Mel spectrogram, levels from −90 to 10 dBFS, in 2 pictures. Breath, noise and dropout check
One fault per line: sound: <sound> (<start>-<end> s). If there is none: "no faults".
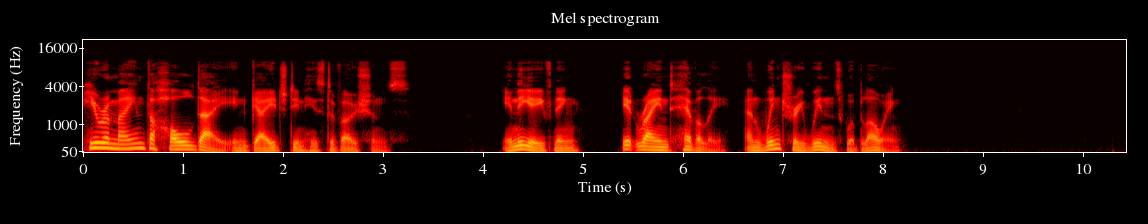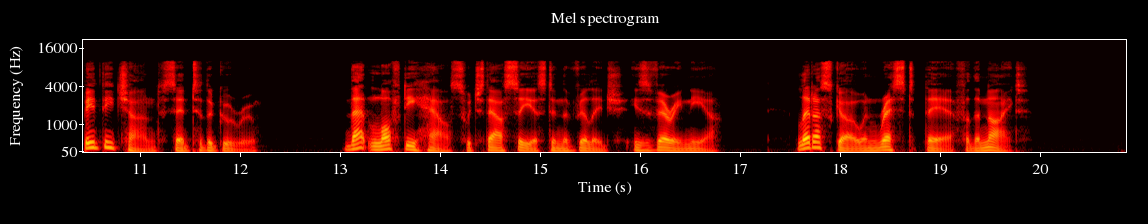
no faults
